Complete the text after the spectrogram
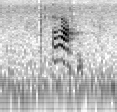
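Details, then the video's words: Domestic kitten playing indoors gives one short, high meow that rises and falls, with a person talking to it just before and after. "Kittens Meowing"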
